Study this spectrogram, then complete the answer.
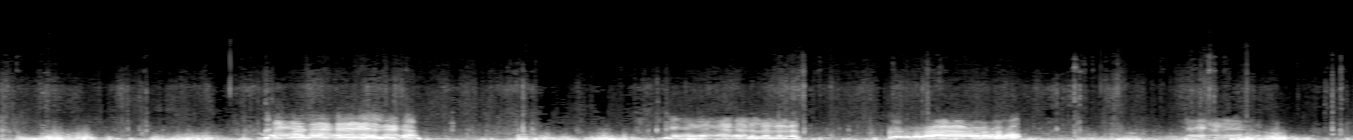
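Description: Three or four loud, wavering sheep bleats ring out close by at irregular intervals, with heavy breathing and rustling movement in between.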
